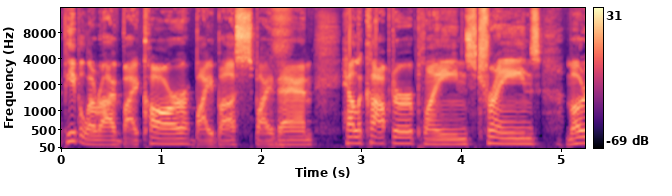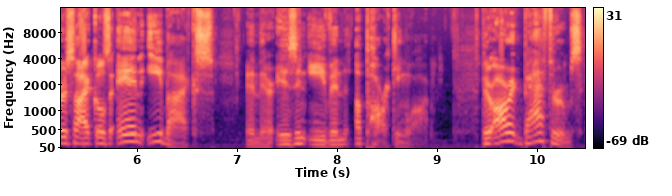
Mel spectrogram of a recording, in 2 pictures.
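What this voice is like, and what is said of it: Put-on accent reading a quote. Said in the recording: “Where's the accent?”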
